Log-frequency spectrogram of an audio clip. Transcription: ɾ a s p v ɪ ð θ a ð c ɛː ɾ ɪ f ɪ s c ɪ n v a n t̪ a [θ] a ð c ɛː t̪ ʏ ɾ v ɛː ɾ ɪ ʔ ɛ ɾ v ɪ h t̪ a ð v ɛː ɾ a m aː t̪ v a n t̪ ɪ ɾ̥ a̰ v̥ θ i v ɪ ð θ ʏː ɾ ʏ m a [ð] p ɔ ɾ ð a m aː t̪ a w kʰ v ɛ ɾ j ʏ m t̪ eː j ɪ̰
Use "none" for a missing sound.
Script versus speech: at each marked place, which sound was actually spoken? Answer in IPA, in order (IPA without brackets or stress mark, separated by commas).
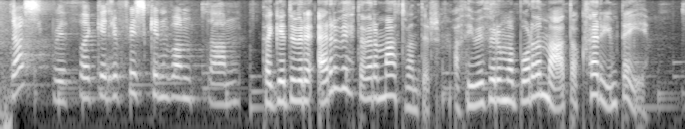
θ, ð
